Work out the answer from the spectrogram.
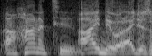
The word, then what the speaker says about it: Ahanotu: right we have ahantu how I do well my last name is pronounced aanu I knew it I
